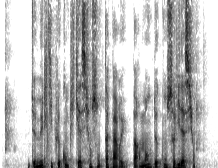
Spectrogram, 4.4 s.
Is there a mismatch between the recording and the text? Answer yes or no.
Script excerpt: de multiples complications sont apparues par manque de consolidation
no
